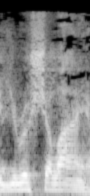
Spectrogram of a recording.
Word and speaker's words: Yerushalayim: Like they say Yerushalayim, and we say Jerusalem. They say Yerushalayim. They don't pronounce the J like we do. Most languages don't have a J in it.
